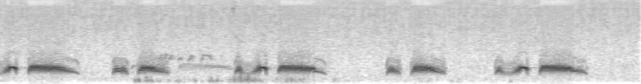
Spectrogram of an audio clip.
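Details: Spotted dove kept as a trapping lure, cooing steadily. Soft clipped introductory notes lead into a longer, rounded coo in each of five or so phrases, with a faint thin whistle and rustling in between.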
